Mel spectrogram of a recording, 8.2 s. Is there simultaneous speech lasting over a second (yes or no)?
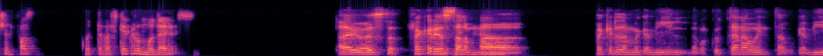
no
